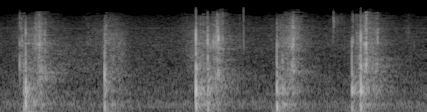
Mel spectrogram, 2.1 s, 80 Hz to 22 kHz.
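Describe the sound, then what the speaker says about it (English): Two table knives cutting cold butter into flour in a bowl for pie crust, making five short, soft scraping chops spaced about half a second apart, close and quiet with no talking. "You just take 2 knives, and just like you're cutting up your steak or something, basically you just want to cut these pieces up"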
